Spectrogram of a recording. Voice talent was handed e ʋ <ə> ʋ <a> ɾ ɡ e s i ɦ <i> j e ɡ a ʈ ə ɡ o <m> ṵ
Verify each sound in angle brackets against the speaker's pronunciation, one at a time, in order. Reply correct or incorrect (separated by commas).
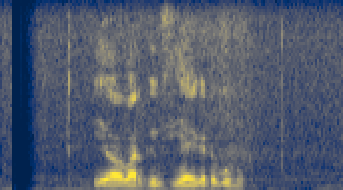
incorrect, correct, incorrect, incorrect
